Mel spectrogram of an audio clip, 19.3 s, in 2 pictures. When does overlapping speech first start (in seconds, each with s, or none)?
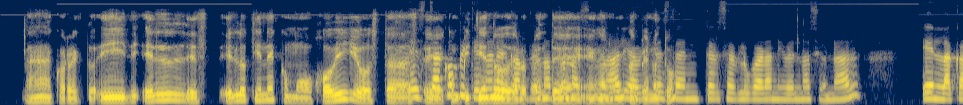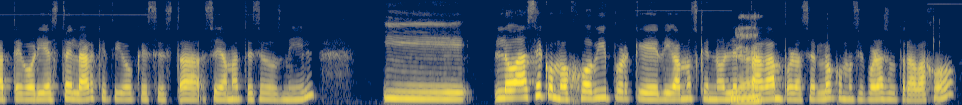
4.1 s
